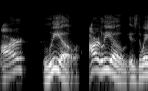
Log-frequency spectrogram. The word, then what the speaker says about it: Arleau: Sometimes you let that U float out there, but it's R, like the letter R, Leo.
